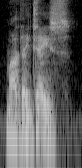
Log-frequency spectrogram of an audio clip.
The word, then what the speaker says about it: mathetes: So it's M-A-T-H-E-T-E-S. We want to pronounce it. We hear it here. – Strong's G-3101. Mathetes. – That one's a challenge. Mathetes is how we would say it.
